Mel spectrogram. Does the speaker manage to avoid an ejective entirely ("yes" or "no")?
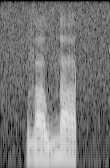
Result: yes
